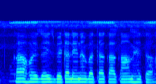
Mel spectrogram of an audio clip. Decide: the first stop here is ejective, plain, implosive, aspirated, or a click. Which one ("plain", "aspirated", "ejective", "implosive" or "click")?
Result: plain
